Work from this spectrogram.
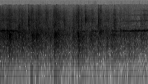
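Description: A church congregation claps together in a steady, fairly soft wash of applause during a French and Lingala prayer service, with a sustained high tone running through it.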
